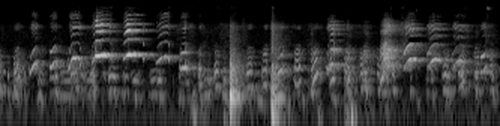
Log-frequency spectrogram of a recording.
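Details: Golden Retriever puppies giving a rapid string of short, high, rising-and-falling whines and yelps, several voices overlapping, broken by a couple of dull thumps midway.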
